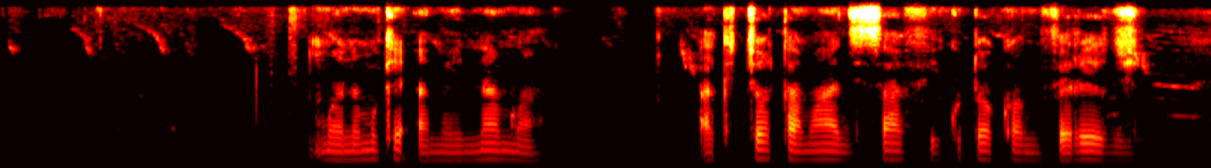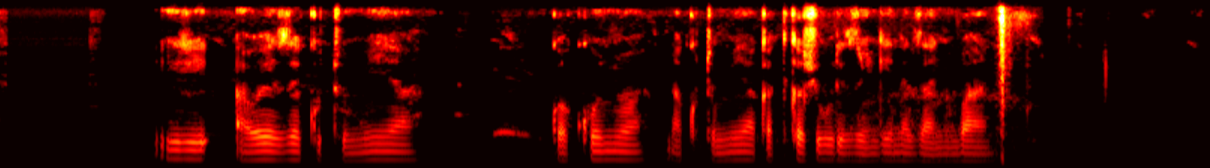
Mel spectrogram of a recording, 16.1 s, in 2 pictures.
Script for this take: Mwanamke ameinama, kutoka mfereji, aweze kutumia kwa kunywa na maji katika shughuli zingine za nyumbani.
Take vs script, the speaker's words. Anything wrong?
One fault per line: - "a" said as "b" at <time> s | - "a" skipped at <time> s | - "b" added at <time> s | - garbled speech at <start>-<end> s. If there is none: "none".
- "akichota maji safi" added at 4.7 s
- "ili" added at 9.1 s
- "maji" said as "kutumia" at 12.6 s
